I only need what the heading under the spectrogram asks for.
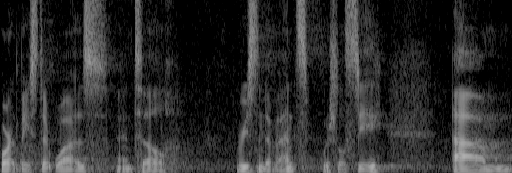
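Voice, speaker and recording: With a Canadian accent, a man speaks at a fairly slow pace with long, frequent pauses, fairly low pitch and ordinary pitch variation. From Canada. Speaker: arbitration lawyer, conference panelist. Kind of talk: panel discussion.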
